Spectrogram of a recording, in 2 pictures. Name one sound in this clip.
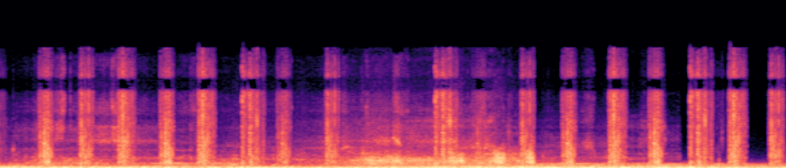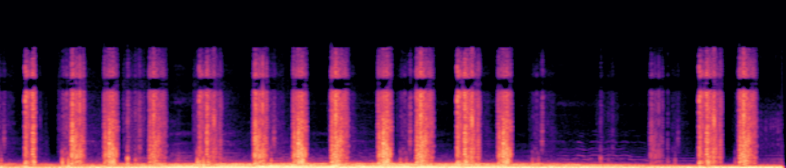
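Footsteps walk steadily over stone.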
